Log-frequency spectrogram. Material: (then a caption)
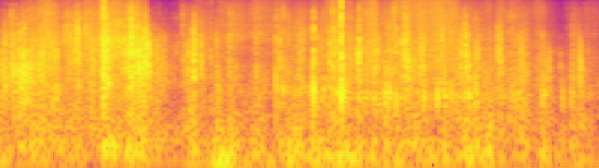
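Paper. Fingertips with long nails open a large folded newsprint newspaper, "de zondag," lying on a table, and turn its thin pages. Bright, crinkling rustles and sharp paper snaps come in bursts, with a louder surge near the start before settling into softer, continuous crackling.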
